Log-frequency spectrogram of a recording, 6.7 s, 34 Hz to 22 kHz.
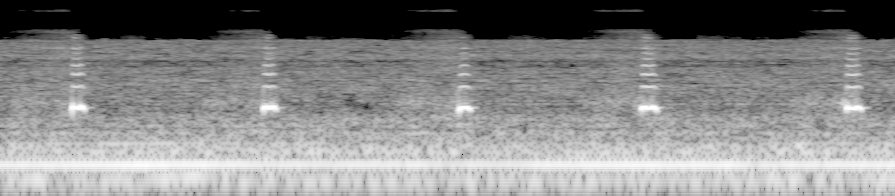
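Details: Two-month-old boy asleep with a floppy larynx: short high-pitched beeping squeaks about every 1.4 seconds on each breath in, over low hum; inspiratory stridor from laryngomalacia, doctor not concerned.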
